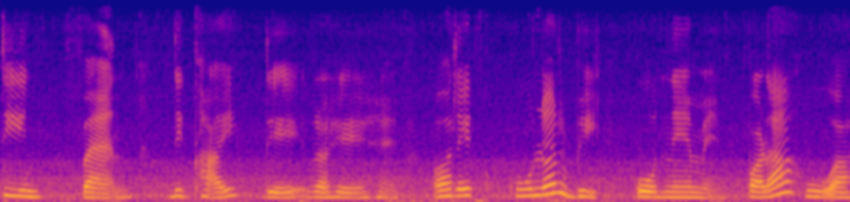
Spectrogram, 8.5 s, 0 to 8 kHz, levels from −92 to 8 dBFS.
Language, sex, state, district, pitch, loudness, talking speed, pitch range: Hindi, female, Madhya Pradesh, Dhar, 230 Hz, -17 LUFS, 100 wpm, 210-265 Hz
